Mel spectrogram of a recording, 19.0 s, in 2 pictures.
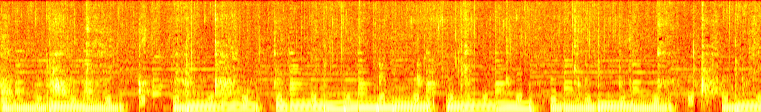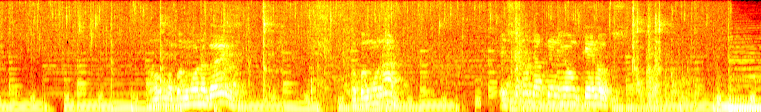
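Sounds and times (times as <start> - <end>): metal spoon scraping wok: 0.0 - 3.8, 5.2 - 10.0, 11.4 - 14.1, 17.3 - 18.3
onion and garlic sizzling in oil: 0.0 - 18.6.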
